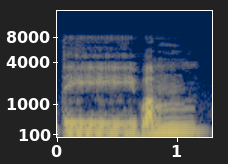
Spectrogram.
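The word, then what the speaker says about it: देव: of course reflects Kimtam, Devam, Devau, Devan is correct. What's the instrumental? By the way, Vrka was in Vedic accented on the first syllable, but Deva would have been accented on the second.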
